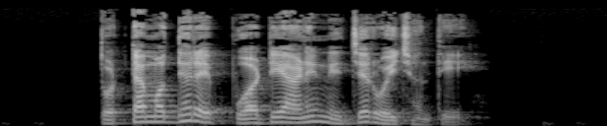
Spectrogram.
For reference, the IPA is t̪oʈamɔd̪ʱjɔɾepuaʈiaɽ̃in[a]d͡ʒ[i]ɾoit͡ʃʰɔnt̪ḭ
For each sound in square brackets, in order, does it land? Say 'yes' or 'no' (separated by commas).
no, no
